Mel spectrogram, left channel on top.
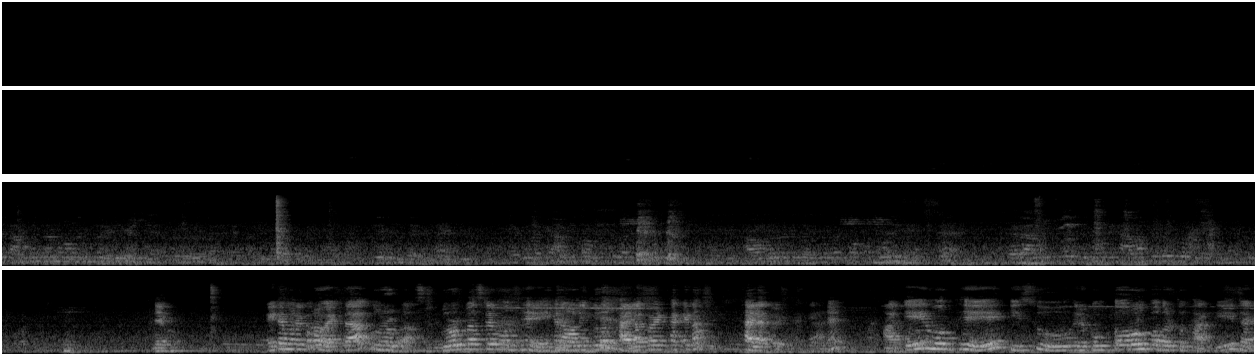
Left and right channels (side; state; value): left; silent; 51 dB below the other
